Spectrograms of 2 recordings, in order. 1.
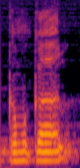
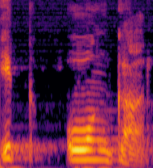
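ਇਹ ਇੱਕੋ ਸ਼ਬਦ ਵਾਂਗ ਜੋੜ ਕੇ ਬੋਲਿਆ ਜਾਂਦਾ ਹੈ। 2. ਇਹ ਦੋ ਵੱਖਰੇ ਸ਼ਬਦਾਂ ਵਾਂਗ ਬੋਲਿਆ ਜਾਂਦਾ ਹੈ। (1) "ਇਹਦਾ ਉਚਾਰਨ ਵੀ ਆਮ ਲੋਕ ਗਲਤ ਕਰਦੇ" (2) "ਇੱਕ ਵੱਖਰਾ ਕਹਿਣਾ, ਓੰਕਾਰ ਵੱਖਰਾ ਕਹਿਣਾ"

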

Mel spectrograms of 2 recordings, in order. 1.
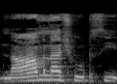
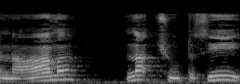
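ਸ਼ਬਦ ‘ਨਾਮ’ ਤੋਂ ਬਾਅਦ ਕੋਈ ਵਿਰਾਮ ਨਹੀਂ, ਸ਼ਬਦ ਆਪਸ ਵਿੱਚ ਜੁੜੇ ਹੋਏ ਹਨ। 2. ‘ਨਾਮ’ ਤੋਂ ਤੁਰੰਤ ਬਾਅਦ ਇੱਕ ਛੋਟਾ ਜਿਹਾ ਵਿਰਾਮ ਹੈ। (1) "ਨਾਮ ਨਾ ਛੂਟ ਸੀ ਨਹੀਂ ਕਹਿਣਾ ਹੈ" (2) "ਬਿਨ ਹਰ ਨਾਮ, ਇੱਥੇ ਠਮਕ ਹੈ"

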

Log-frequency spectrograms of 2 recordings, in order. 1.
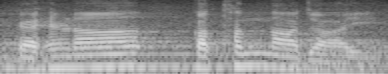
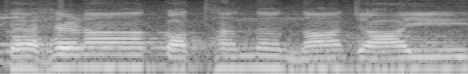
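ਕਾਹਲੀ ਨਾਲ ਬੋਲਿਆ ਜਾਵੇ ਤਾਂ kathan ਦਾ n ਲਹਿ ਜਾਂਦਾ ਹੈ। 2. kathan ਪੂਰਾ ਉਚਾਰਿਆ ਜਾਂਦਾ ਹੈ, ਇਸਦਾ ਅੰਤਲਾ n ਸਾਫ਼ ਹੈ। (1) "ਆਮ ਤੌਰ 'ਤੇ ਆਪਾਂ ਕਾਹਲੀ ਵਿੱਚ ਪੜ੍ਹ ਜਾਂਦੇ ਹਾਂ" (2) "ਜਿਵੇਂ ਉਚਾਰਨ ਕੀਤਾ ਪਾਠੀ ਸਿੰਘ ਜੀ ਨੇ"

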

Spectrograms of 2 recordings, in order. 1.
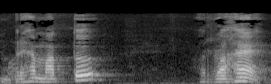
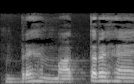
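ਦੋਵਾਂ ਸ਼ਬਦਾਂ ਵਿਚਕਾਰ ਛੋਟਾ ਜਿਹਾ ਵਿਰਾਮ ਹੈ। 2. ਸ਼ਬਦ ਇਕੱਠੇ ਬੋਲੇ ਜਾਂਦੇ ਹਨ, ਕੋਈ ਵਿਰਾਮ ਨਹੀਂ। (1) "ਨਖੇਰ ਕੇ ਪੜਨਾ ਹੈ। ... ਥੋੜਾ ਜਿਹਾ ਰੁਕ ਕੇ ਬੋਲਾਂਗੇ" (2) "ਇਹ ਵੀ ਪਾਠ ਬ੍ਰਹਮਾਤਰ ਹੈ ਨਹੀਂ ਕਹਿਣਾ"

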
